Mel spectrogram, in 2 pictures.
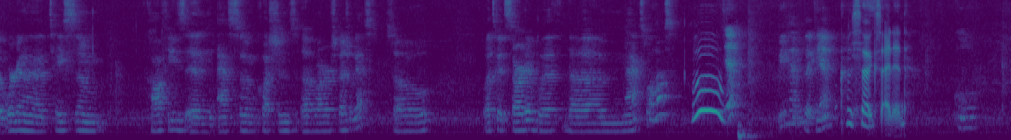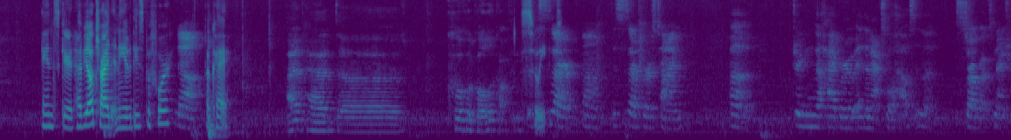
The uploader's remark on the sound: Our audio is not the best on this episode and that is because we lost our mic near the start of the episode but did not catch it until after the episode!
